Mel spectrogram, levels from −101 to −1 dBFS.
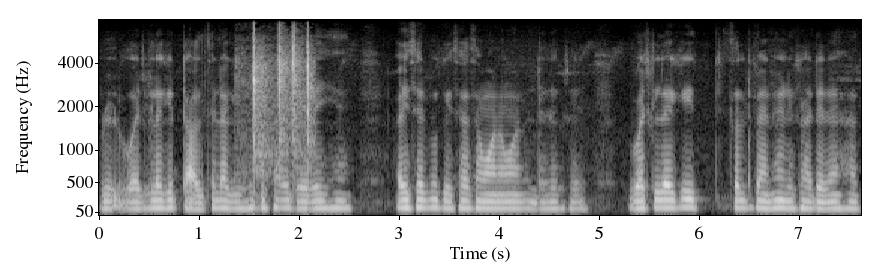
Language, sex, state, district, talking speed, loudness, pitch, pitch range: Hindi, male, Madhya Pradesh, Katni, 150 wpm, -24 LUFS, 110 Hz, 105-115 Hz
